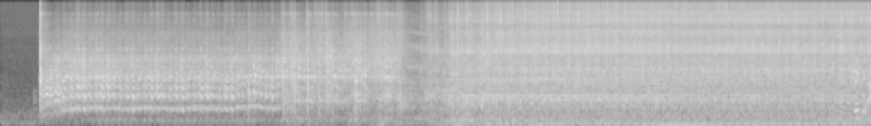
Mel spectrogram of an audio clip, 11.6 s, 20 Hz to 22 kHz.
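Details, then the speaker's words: 1965 Buick LeSabre V8 not run since 1989, after cleaning a carburetor with clogged jets and fixing a vacuum leak; the starter is acting up. It cranks, catches and runs, but the idle sits low and lumpy with an uneven beat: idle too low. "idle's too low foreign let me go get my timing lock see if I can figure out what that is"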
